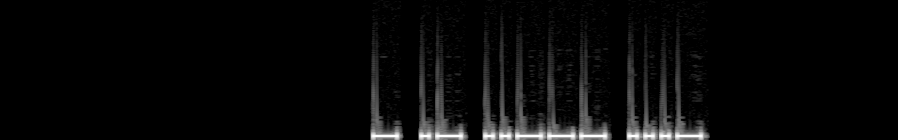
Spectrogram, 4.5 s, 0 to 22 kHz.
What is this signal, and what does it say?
Morse code, heard as a keyed tone, about 30 wpm, 700 Hz. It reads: TA2V
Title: DXCC-100 Call Signs - 4 Characters - Repeated 3x - 30wpm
